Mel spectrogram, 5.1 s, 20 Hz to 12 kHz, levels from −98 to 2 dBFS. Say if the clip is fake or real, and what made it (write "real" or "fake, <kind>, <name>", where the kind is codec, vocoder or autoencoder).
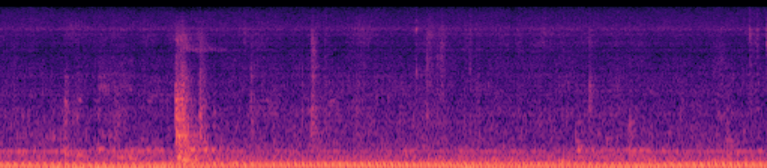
fake, autoencoder, DAC-VAE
